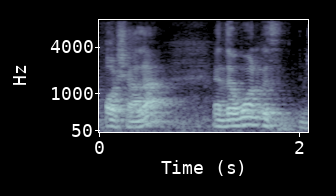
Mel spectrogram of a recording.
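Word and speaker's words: oxalá: have one with j the one with x is portuguese which is pronounced ochala and the one with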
